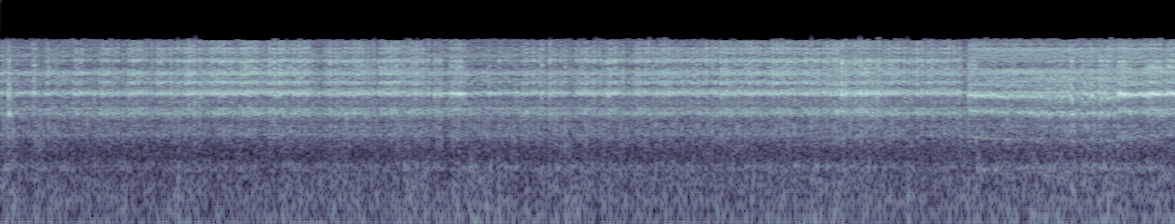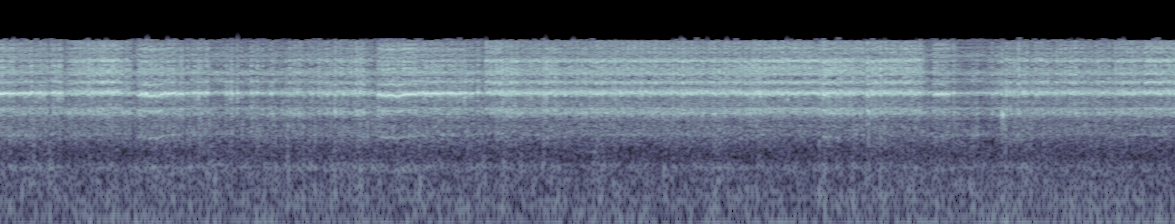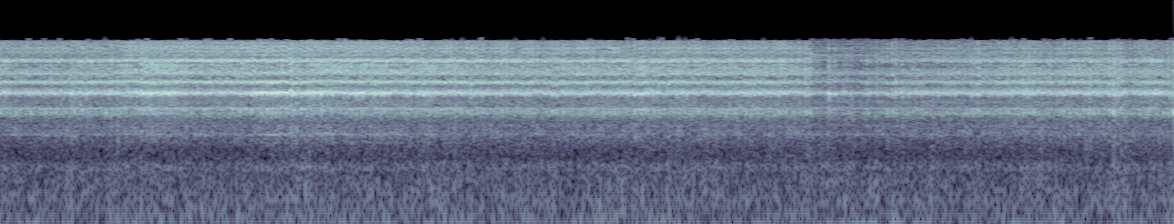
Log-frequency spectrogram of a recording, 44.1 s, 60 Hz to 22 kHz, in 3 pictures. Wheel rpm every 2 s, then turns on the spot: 170, 170, 170, 170, 170, 160, 160, 160, 170, 170, 170, 160, 170, 170, 170, 170, 170, 170, 170, 170, 170, 170.
none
